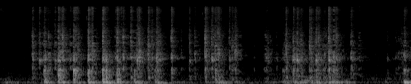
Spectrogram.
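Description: Metal utensil stirring and scraping thick soap batter in a plastic cup: a rapid run of clicks and knocks against the cup, with a brief lull about two and a half seconds in and another near the end.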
